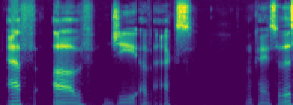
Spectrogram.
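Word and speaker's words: f∘g: f of G and that's how you say it's not fog it's f of G and a lot of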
